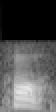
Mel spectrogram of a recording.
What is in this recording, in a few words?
"he", Learn Kana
